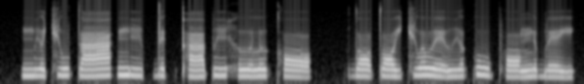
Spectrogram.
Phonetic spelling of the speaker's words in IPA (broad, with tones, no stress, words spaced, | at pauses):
mi˩ə̯t͡ɕuː˧ t̪aː˧˥ | ŋiː˧˩p̚de˧˩k̚ pʰaː˩˧ piː˧hɯː˩lɯː˧ kʰɔː˧˩ | dɔː˧˩t̪ɔː˧˩j t͡ɕu˧˥ə̯ʋeː˧˩ʋi˩˧ə̯kuː˥˨ pʰɔː˩ŋe˧˥beː˧˩j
